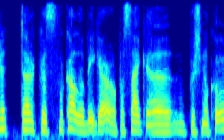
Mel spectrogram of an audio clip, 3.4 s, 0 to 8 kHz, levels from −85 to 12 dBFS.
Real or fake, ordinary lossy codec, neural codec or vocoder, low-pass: fake; Opus, 32 kbps; codec, 16 kHz in and 24 kHz out, 0.4 kbps, LongCat-Audio-Codec, two codebook decoder; 7.2 kHz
